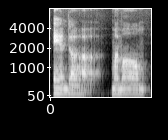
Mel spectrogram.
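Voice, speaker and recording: Her voice extremely low and her pace very slow, a Dominican woman in her fifties whose first language is Spanish shares her story openly as an entrepreneur guest. The interview is casual, and she brings past moments to life with animated retellings.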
